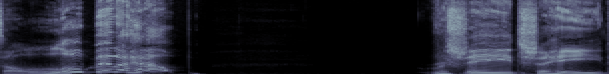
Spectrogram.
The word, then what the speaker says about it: Rashid Shaheed: that needs just a little bit of help, Rashid Shaheed, how you say it? Yeah, you got it right. Rashid Shaheed.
